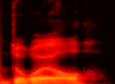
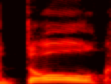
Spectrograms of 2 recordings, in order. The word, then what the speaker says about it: Dole: Doyle the Dole, not the Doyle, the Dole um the Dole Corporation.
